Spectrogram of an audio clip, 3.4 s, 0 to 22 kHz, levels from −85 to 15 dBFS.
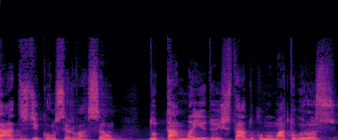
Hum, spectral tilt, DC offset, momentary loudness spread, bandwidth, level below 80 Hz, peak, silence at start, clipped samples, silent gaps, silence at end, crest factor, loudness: none; -4.5 dB/octave; under 0.1%; 6 LU; 16.5 kHz; -54 dBFS; -8 dBFS; 0 s; under 0.1%; none; 0 s; 18 dB; -26 LUFS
